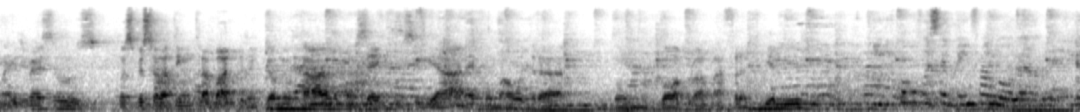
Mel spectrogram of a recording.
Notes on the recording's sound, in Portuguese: Confira este episódio que foi gravado no Recife durante a convenção dos franqueados da Clube Turismo.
